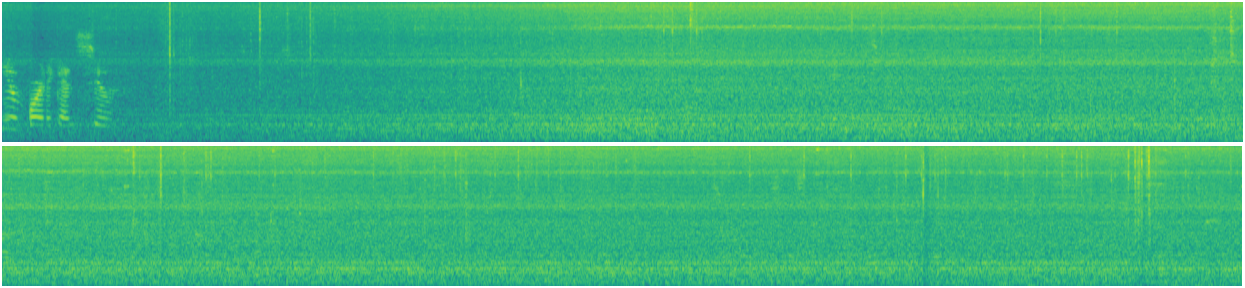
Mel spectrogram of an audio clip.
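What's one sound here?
Jet engines roar, swelling louder and then holding steady.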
